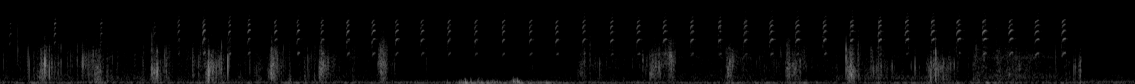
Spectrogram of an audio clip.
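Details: Spur-winged lapwing giving a steady run of clipped, high, ringing notes, roughly two a second and continuing for about eleven seconds, with irregular louder thuds and rustling bursts in between.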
